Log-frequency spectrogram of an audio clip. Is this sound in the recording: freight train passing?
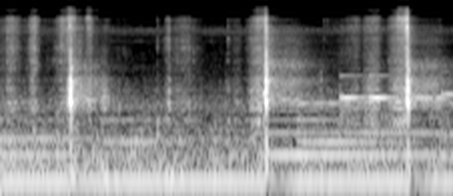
no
